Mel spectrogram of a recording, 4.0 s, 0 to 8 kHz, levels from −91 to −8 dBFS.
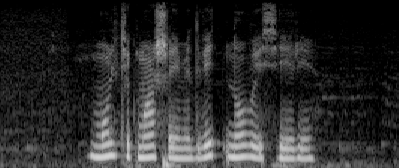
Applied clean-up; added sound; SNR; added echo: none; none; none; none.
